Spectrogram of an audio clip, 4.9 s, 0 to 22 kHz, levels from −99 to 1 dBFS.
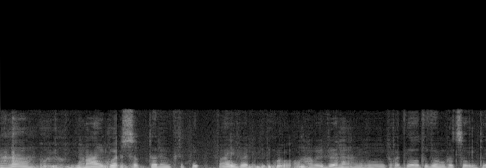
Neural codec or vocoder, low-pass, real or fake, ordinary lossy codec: codec, 16 kHz, 1 kbps, FunCodec, trained on Chinese and English, 50 frames a second; none; fake; none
